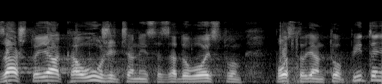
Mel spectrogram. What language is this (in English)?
Serbian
